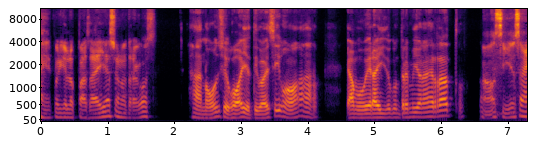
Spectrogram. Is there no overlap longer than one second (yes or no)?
yes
